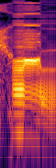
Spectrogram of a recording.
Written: turn

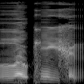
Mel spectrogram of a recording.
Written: location

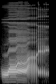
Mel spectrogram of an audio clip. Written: why

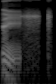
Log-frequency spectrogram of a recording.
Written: priest

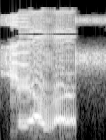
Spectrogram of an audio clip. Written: jealous

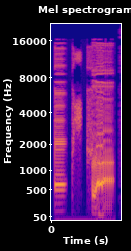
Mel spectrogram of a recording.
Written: extra

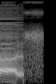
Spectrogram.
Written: us

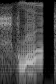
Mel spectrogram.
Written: squat

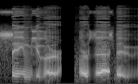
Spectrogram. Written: singular possessive

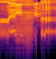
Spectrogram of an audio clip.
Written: ranger

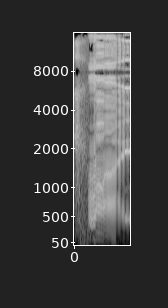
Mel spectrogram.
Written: try

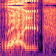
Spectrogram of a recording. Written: wife

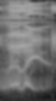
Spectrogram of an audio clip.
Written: lilies

